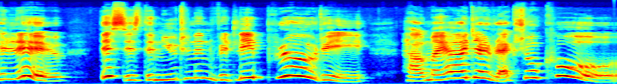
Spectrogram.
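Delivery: put-on, high, loud telephone receptionist voice. Speaker imitates a woman answering a brewery phone; fake phone voice. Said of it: "without putting on a fake voice".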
